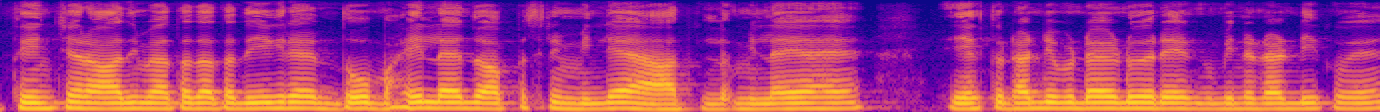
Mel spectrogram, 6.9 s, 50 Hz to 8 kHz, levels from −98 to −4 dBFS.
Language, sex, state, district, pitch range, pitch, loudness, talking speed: Marwari, male, Rajasthan, Nagaur, 145-155 Hz, 150 Hz, -15 LUFS, 260 wpm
